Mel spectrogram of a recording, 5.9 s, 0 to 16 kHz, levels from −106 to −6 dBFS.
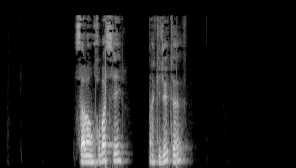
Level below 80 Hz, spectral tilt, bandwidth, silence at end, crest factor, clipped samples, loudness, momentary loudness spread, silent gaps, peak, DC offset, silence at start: -66 dBFS; -5.5 dB/octave; 11.5 kHz; 2.25 s; 24 dB; under 0.1%; -27 LUFS; 15 LU; 2.68-2.97 s; -8 dBFS; under 0.1%; 1.55 s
